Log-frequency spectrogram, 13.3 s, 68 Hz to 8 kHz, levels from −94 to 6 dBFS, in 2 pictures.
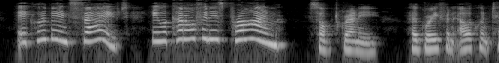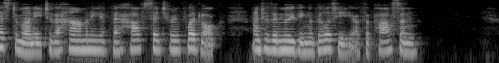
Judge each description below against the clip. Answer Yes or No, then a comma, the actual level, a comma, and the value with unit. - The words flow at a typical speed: Yes, average, 160 wpm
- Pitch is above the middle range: Yes, high, 195 Hz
